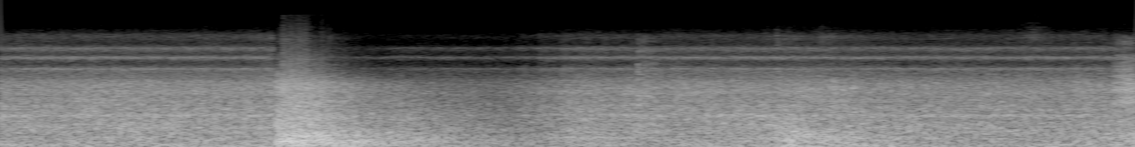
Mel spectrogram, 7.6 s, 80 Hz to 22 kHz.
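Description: A heavy steel clamshell grab on a port crane, about 1.5 tons, drops onto a pile of sulphur in a ship's hold with one sudden heavy thud about two seconds in, over steady machinery noise. A smaller knock follows about five seconds in.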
